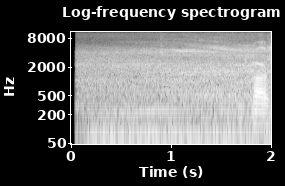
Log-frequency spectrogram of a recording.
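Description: Steady city street traffic noise, a low rumble with a faint steady hum, and a man's voice starting just before the end.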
